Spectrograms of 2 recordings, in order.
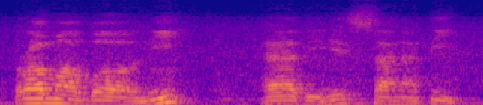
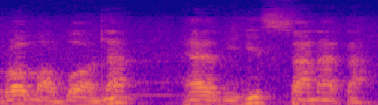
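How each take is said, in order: First: Ramadan ends with a final i vowel. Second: Ramadan ends with a final a vowel. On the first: "maka membacanya Ramadhani" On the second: "Boleh dibaca na"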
